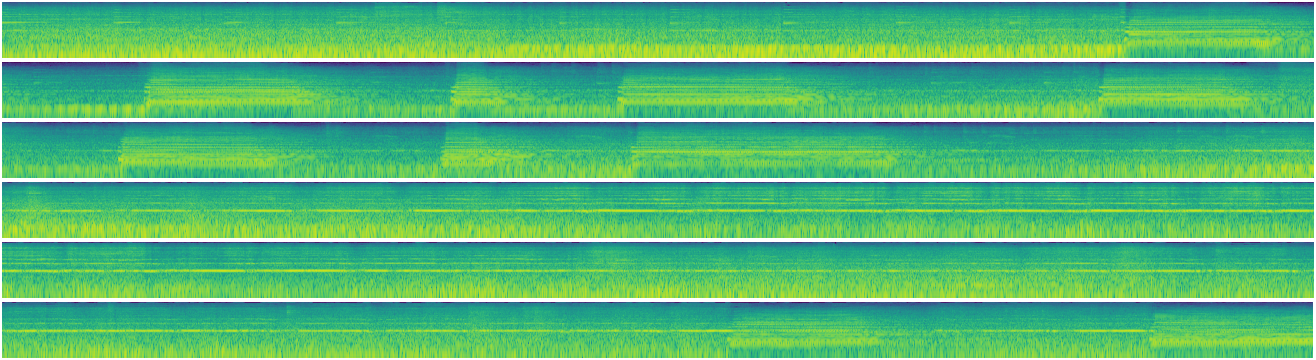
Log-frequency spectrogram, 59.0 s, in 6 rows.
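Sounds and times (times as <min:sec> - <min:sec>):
high-pitched wheel squeal: 0:00.0 - 0:03.5, 0:26.9 - 0:54.8, 0:56.2 - 0:57.9
freight train rumbling with wheel clicks: 0:00.0 - 0:59.0.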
